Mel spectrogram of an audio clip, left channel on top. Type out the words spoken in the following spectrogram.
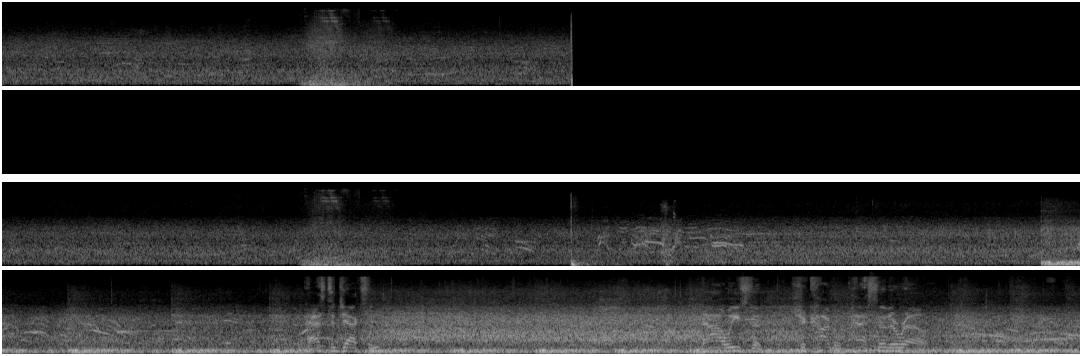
Pass to Jackson. Now Easton. Chicago passing it around.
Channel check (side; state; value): left; drops out; at 5.7 s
